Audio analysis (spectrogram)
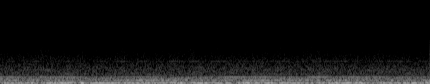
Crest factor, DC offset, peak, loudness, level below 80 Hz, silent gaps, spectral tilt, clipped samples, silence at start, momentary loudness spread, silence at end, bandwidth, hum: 12 dB; under 0.1%; -22 dBFS; -36 LUFS; -34 dBFS; none; -11.5 dB/octave; under 0.1%; 0 s; 2 LU; 0 s; 2.9 kHz; none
